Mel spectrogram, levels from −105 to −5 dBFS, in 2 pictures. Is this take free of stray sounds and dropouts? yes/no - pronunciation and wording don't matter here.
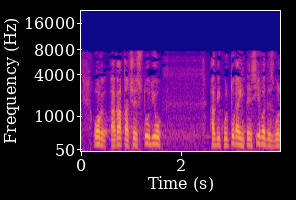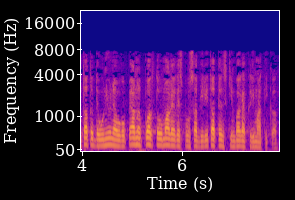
yes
